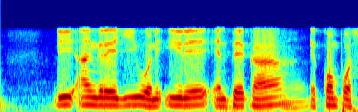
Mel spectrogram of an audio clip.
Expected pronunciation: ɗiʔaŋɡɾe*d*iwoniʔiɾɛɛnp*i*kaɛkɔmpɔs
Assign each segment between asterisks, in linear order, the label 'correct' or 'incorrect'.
incorrect: d͡ʒ, incorrect: ɛ

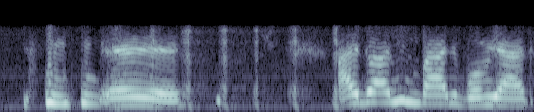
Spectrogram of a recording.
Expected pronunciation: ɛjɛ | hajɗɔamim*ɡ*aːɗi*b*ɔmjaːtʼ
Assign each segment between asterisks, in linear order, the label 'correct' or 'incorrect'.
incorrect: b, correct

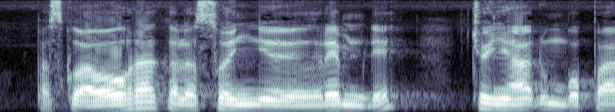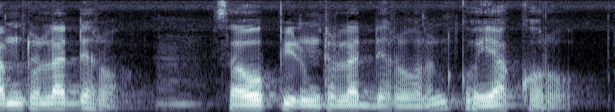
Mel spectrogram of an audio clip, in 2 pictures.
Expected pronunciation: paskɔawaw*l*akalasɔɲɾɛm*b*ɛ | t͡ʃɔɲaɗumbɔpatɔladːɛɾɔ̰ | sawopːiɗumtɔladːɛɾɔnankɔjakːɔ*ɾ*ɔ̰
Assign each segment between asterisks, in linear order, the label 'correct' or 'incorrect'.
incorrect: ɾ, incorrect: d, correct

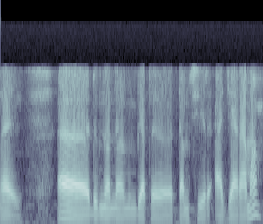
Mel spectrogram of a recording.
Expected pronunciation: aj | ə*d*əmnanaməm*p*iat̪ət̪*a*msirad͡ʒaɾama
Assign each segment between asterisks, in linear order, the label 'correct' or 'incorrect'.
correct, incorrect: b, correct

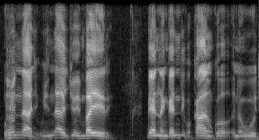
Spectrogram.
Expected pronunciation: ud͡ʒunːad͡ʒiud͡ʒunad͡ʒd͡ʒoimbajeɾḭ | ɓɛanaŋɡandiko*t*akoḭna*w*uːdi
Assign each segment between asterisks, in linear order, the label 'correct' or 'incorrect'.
incorrect: k, correct

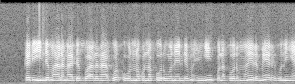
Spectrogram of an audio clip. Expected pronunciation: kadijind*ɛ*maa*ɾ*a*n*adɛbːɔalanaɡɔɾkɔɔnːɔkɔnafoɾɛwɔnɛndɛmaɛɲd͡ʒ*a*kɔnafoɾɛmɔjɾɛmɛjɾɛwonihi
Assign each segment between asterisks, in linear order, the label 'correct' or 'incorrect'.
correct, incorrect: l, correct, incorrect: i

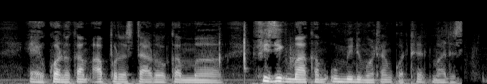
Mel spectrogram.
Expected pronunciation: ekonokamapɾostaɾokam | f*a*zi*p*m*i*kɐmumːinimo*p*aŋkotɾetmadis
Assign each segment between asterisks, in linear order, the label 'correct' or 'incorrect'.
incorrect: i, incorrect: k, incorrect: a, incorrect: t

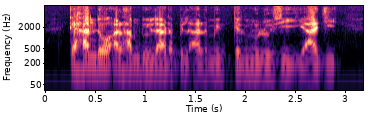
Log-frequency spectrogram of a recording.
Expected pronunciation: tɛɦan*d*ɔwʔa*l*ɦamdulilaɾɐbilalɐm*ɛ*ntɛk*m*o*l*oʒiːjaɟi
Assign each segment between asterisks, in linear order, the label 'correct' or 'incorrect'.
correct, correct, incorrect: i, incorrect: n, correct

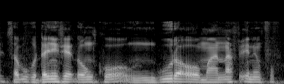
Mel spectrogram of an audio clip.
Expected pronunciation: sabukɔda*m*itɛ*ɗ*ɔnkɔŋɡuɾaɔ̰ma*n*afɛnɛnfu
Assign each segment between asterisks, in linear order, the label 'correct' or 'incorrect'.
incorrect: ɲ, correct, correct

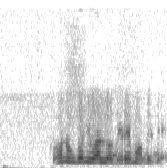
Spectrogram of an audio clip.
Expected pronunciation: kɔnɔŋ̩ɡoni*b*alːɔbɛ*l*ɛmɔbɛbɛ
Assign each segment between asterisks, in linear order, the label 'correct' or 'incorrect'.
incorrect: w, incorrect: ɾ

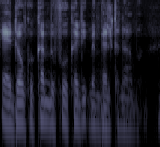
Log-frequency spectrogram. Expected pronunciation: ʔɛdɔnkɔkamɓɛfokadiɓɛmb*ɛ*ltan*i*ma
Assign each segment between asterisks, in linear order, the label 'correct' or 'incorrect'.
correct, incorrect: a

